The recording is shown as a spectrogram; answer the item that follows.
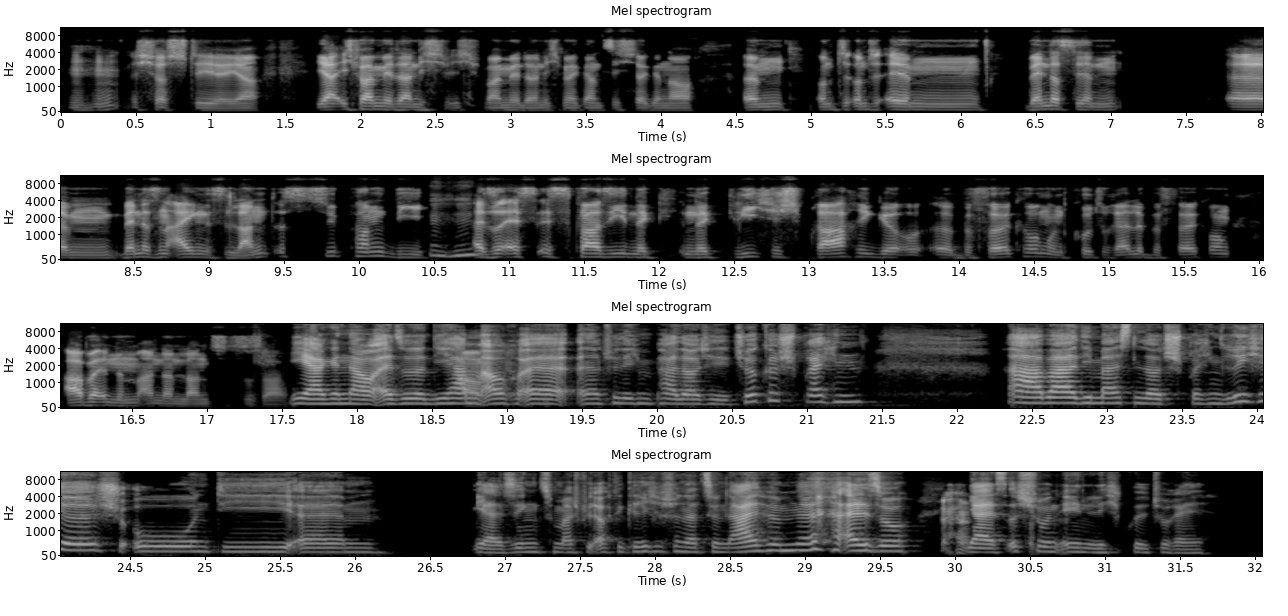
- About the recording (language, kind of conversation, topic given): German, advice, Wie kann ich besser damit umgehen, dass ich mich bei der Wohnsitzanmeldung und den Meldepflichten überfordert fühle?
- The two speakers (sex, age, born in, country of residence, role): female, 30-34, Germany, Germany, user; male, 18-19, Germany, Germany, advisor
- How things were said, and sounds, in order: other background noise; drawn out: "und die"; chuckle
